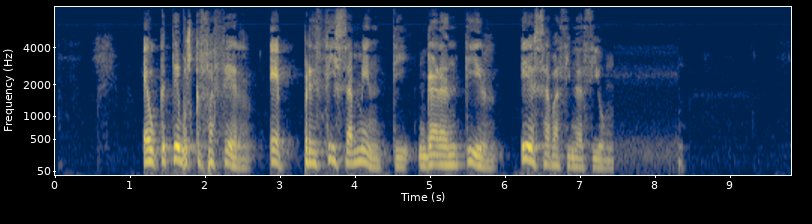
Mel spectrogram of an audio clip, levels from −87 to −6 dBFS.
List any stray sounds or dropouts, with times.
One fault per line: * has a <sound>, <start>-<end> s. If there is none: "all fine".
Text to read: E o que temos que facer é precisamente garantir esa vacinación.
all fine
